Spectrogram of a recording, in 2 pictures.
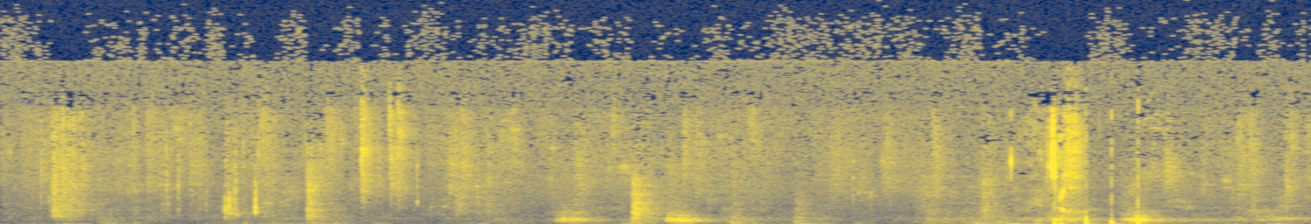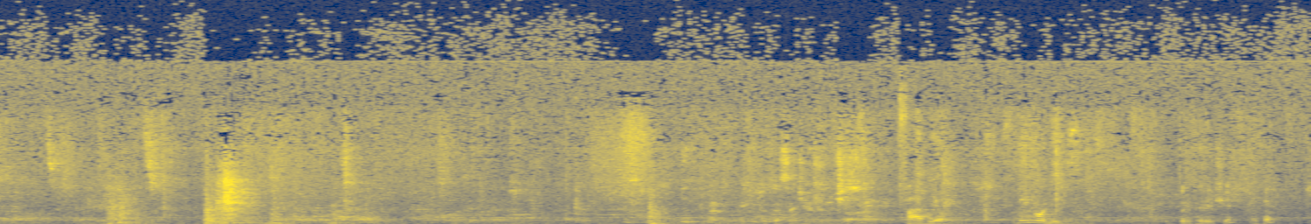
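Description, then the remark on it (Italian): Doors shut with a few loud thuds and clatters near the middle, over a steady murmur of people talking and moving around at the opening of a film festival. “chiudiamo magari le porte, così l'aria condizionata si ferma.”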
